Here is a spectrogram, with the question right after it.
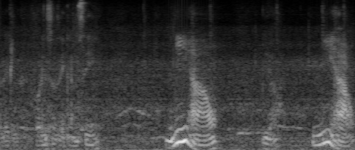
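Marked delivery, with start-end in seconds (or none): none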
